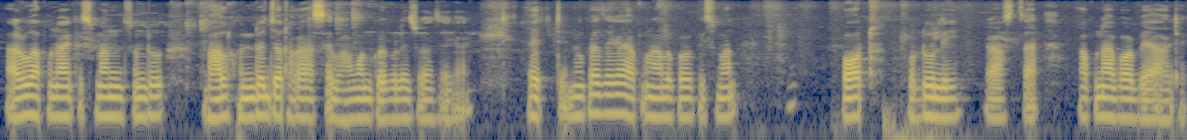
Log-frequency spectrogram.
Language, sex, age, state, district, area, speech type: Assamese, male, 18-30, Assam, Tinsukia, urban, spontaneous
